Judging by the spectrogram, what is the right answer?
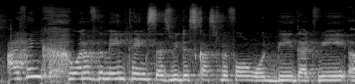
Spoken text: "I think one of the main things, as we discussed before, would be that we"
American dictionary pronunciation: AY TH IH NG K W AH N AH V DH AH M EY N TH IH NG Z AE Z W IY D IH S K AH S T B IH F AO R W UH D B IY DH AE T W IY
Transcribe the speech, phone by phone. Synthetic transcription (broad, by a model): AY T IH NG K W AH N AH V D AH M EY N T IH NG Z AE Z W IY D IH S K AH S T B IH F AO R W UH D B IY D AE T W IY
